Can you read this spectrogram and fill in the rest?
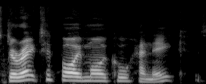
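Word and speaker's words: Haneke: all right um and it's directed by michael hennig is how you say it yeah yeah he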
